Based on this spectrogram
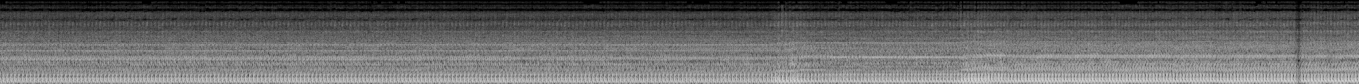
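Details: CountyLine 25-ton log splitter engine, carburetor cleaned and jets cleared, fuel tank cleaned. Steady drone, then dips, surges and misses as it takes splitting load, stalling. Owner suspects the carburetor not keeping fuel flowing, possibly mixed-up gaskets; cause unclear.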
